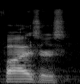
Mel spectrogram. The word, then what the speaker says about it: Pfizer: Another little honey of a bullet point, Pfizer CEO, and by the way, Pfizer's like got that silent P like Psaki. It's Pfizer. Pfizer CEO Albert Bourla,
